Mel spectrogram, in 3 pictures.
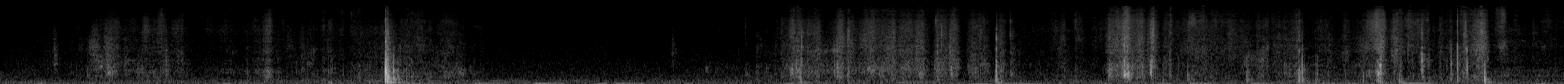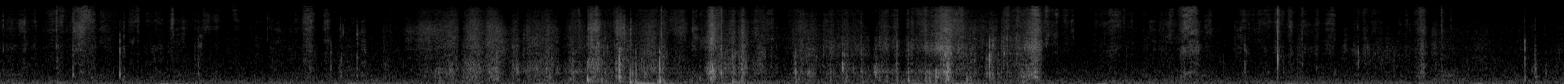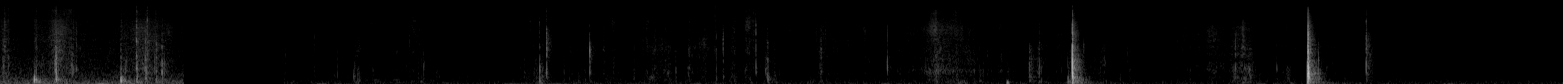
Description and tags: soil 11d sneakers onoff
Taking sneakers on/off on soil. Recorded with a ZOOM H2 in a basement of a house: a wooden container placed on a carpet filled with soil. Normalized with Audacity.
footsteps, steps, step, footstep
